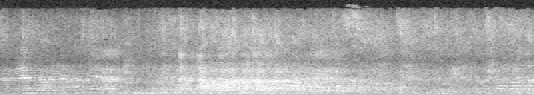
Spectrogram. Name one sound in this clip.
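A large choir sings together in a big echoing hall.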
